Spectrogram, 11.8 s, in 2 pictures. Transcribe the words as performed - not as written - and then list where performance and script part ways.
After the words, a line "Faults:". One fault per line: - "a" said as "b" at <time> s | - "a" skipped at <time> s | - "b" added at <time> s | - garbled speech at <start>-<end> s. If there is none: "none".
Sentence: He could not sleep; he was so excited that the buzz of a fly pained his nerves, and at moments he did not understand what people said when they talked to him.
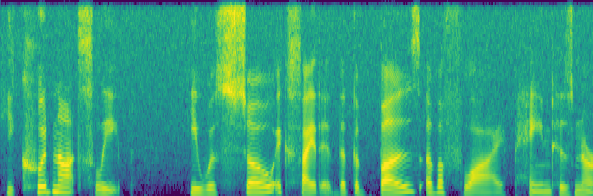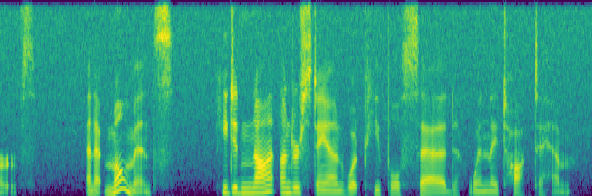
He could not sleep; he was so excited that the buzz of a fly pained his nerves, and at moments he did not understand what people said when they talked to him.
Faults:
none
